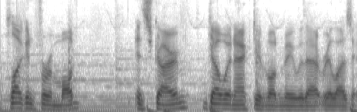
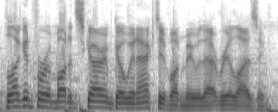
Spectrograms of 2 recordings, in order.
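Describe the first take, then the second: First: There is a break after the word Skyrim. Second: It runs on without a break after Skyrim. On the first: The speaker calls it wrong. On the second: The speaker calls it right.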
